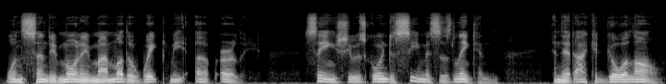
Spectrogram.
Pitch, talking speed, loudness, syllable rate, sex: 105 Hz, 205 wpm, -17 LUFS, 5.8 syllables/s, male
